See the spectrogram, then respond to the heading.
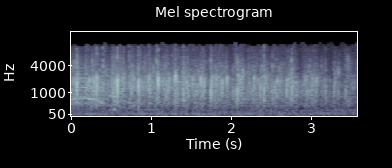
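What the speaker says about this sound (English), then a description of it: "you can clap" Audience clapping at a Tennessee woman suffrage dedication ceremony, a crowd's applause with distinct individual claps standing out, fairly loud at first and tapering slightly.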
